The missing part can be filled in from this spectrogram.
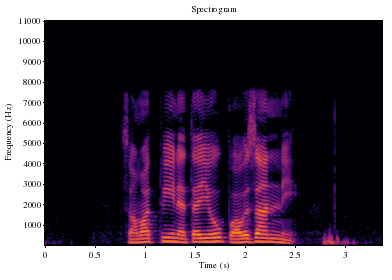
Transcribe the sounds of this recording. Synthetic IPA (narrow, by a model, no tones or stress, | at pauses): samat̪ʋiːnæt̪ɐjowpaʋəs̬anːe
